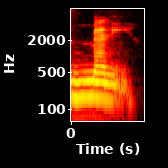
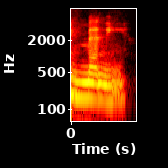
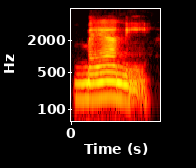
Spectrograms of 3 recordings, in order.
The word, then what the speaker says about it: many: go ahead and say many this has a heart by it because it can be tricky because it looks like it would be a short a mani but we don't pronounce it that way we actually make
